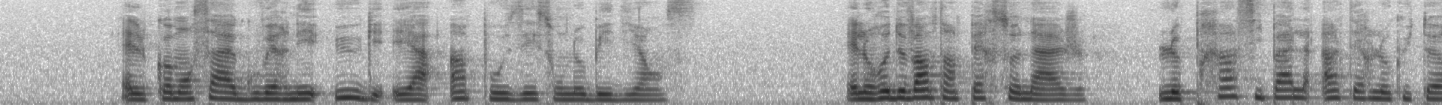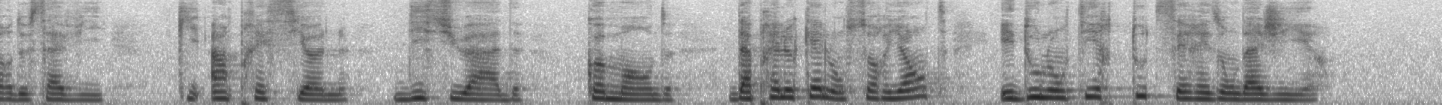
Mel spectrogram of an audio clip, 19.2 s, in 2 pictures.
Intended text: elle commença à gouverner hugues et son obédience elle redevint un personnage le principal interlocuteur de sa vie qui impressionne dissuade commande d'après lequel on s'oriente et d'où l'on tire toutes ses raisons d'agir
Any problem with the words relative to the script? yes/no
yes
